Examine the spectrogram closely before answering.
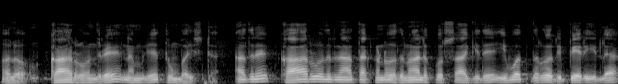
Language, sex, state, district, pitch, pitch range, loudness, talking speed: Kannada, male, Karnataka, Mysore, 105 Hz, 95-110 Hz, -20 LUFS, 145 wpm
